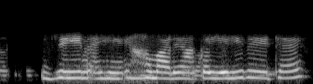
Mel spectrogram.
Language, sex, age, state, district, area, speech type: Urdu, female, 18-30, Uttar Pradesh, Ghaziabad, rural, conversation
